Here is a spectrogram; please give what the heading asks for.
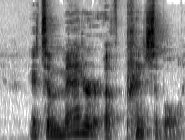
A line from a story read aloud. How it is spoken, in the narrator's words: he exclaimed firmly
